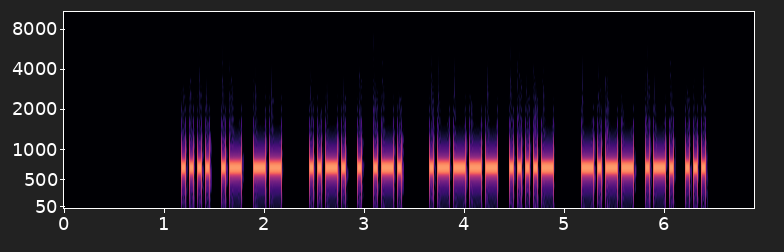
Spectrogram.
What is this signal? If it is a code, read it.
Morse code, heard as a keyed tone, about 30 wpm, 700 Hz. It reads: HAM FER 14 YRS
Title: K1USN SST QSO Practice 30wpm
